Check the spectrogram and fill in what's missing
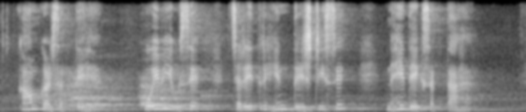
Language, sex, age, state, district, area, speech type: Hindi, female, 45-60, Bihar, Begusarai, rural, spontaneous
